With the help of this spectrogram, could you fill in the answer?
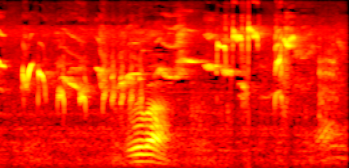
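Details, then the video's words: Captive orange-headed thrush pours out a rapid run of high, varied whistles and chirps; a lower, buzzy, drawn-out note cuts in briefly midway. "ANIS KEMBANG NGEROL"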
